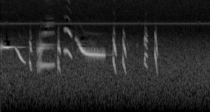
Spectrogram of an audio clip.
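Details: A male common linnet in breeding plumage, caught on a camera trap, sings a quick, varied twittering run of high slurred whistles and short chirps, ending in a few clipped notes.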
